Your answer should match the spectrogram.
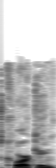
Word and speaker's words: caulking: I mean, it was so common in lumber camps, it picked up the name of corking, which is spelled C-A-U-L-K-I-N-G, like caulk, like a caulk gun, which is pronounced corking.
